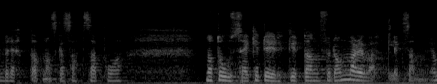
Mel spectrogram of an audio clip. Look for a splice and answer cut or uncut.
uncut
